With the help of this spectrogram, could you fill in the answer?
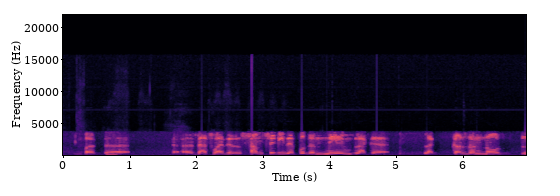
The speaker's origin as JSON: {"language": "English", "region": "Kandahar", "country": "Afghanistan", "said": "I'm from Kandahar."}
